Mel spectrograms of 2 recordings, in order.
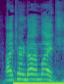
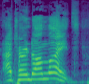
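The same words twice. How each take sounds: First: Turned punched loud; louder insistence. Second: Said in the usual way. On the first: Shown as a demonstration.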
